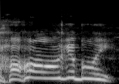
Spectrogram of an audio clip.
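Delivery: high, gushing praise with a laugh; delighted praise. Real, not acted. Owner praising the dog at the chair, high and delighted.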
